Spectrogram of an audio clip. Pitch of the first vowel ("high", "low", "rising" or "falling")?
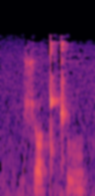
high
